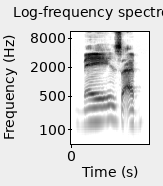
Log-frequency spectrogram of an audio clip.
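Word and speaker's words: Maes: I wondered about Roy and Maze. It's spelled M-A-E-S. That's Maze. Yeah, that's Maze.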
